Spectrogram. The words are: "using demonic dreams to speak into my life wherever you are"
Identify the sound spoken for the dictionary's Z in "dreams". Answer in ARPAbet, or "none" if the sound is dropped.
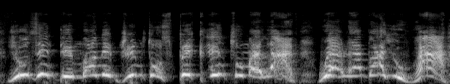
none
